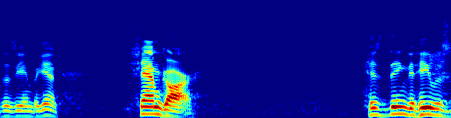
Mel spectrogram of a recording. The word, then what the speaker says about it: Shamgar: of moab sheamar uh shane shamrock i'm gonna pronounce this game again shamgar his thing that he was good at he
